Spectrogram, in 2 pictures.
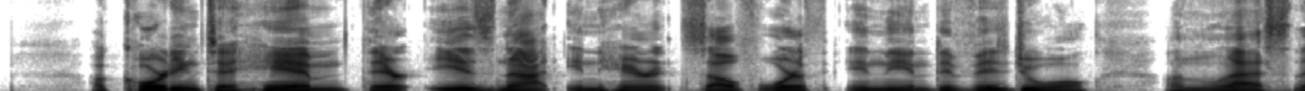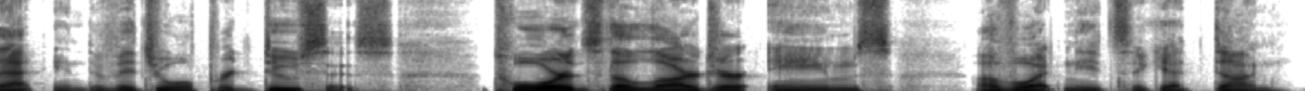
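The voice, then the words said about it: Slightly scratchy voice. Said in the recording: “my voice is getting a little bit scratchy ... allergy season's coming”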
